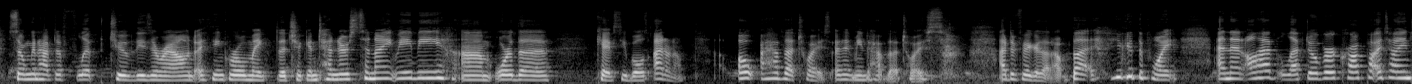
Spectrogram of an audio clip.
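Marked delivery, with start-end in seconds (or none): none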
